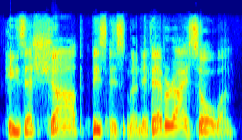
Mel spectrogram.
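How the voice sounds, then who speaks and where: Storybook role: male reader as smart schoolboy detective, lively intonation, courteous, innocently cheeky, talkative. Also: mid-range voice, fairly quick, husky, no room sound, studio quality, pitched above the performer's own voice, exaggerated voice. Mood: shrewd. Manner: polite, mock-innocent, talkative. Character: clever, cheeky, politely confident schoolboy sleuth.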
